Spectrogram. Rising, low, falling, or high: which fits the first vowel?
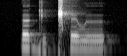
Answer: high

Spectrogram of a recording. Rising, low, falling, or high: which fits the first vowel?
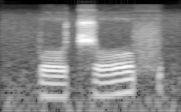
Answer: low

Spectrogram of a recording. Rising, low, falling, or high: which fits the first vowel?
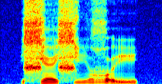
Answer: falling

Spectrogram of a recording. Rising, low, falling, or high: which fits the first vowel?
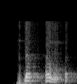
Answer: low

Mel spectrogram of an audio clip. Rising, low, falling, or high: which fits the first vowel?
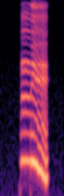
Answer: falling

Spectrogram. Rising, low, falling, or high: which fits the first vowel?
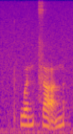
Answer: rising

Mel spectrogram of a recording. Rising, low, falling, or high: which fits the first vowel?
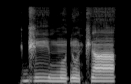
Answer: falling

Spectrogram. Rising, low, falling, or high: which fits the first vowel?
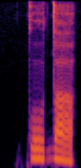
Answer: high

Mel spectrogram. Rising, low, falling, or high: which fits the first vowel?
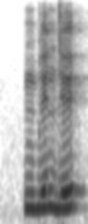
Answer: rising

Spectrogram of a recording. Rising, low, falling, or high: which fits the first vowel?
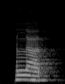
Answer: low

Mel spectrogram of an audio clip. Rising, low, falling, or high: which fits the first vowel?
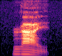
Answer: falling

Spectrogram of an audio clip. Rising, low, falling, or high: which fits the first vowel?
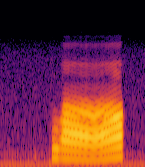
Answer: low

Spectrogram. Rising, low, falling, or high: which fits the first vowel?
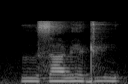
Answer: low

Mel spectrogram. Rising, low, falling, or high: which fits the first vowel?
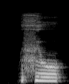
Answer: low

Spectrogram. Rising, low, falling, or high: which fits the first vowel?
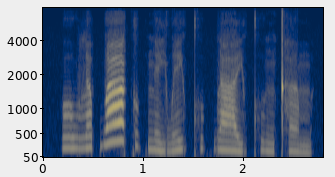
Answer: low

